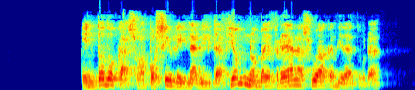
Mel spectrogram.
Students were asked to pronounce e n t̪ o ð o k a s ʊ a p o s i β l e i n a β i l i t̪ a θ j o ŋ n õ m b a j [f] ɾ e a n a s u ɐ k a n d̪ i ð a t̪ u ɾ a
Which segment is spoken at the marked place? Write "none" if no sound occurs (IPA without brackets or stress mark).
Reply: f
